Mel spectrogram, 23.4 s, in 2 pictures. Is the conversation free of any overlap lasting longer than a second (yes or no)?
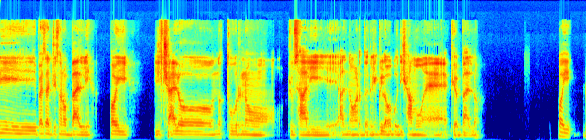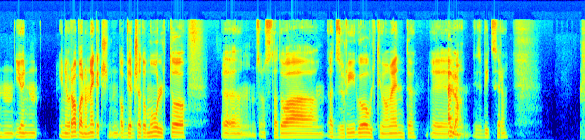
yes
